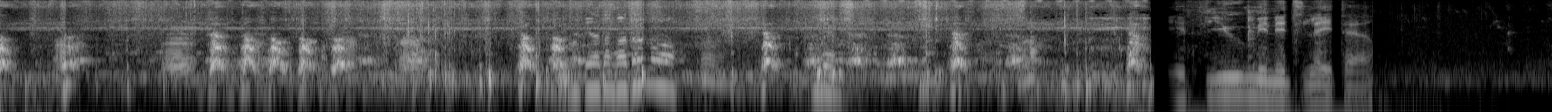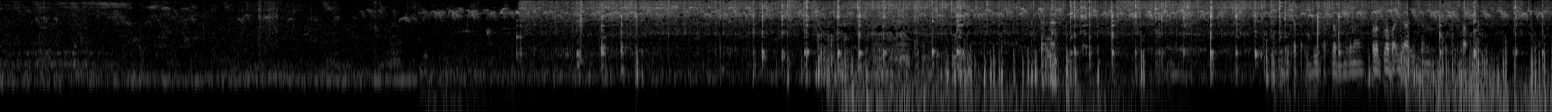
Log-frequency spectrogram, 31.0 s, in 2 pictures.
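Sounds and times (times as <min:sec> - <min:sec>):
garlic sizzling in oil: 0:00.1 - 0:02.1, 0:20.5 - 0:31.0
ladle scraping metal pot: 0:23.1 - 0:31.0.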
